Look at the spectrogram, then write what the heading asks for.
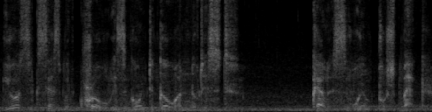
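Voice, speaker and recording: An actor playing a stern, weary, resolute male military commander in a video game, grave and hushed. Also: mid-range voice, expressive, unhurried, close to an everyday voice. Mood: grave, determined. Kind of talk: dramatic video game voice acting. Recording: very noisy game ambience behind.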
